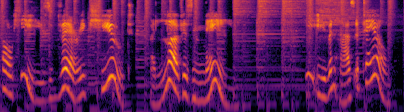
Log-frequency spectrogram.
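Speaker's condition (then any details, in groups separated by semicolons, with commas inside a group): No condition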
